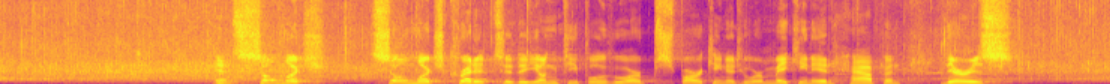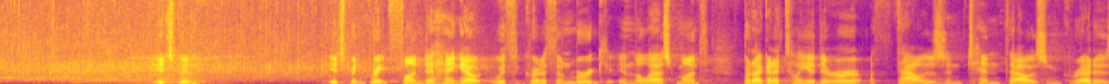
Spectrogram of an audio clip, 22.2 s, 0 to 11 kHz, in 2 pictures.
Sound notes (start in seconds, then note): 0.0 applause; 8.5 applause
